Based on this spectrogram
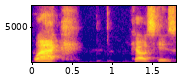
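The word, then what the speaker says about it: Wachowski: it was directed by The Wack cowys pronounced it whack cowys because they kind of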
